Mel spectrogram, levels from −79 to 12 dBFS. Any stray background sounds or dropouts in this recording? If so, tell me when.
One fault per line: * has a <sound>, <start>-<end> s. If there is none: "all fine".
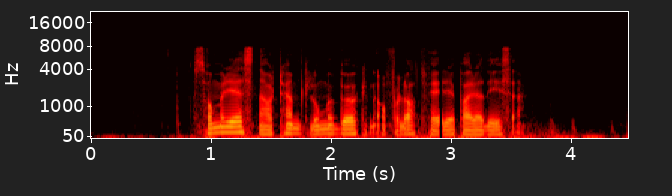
* has a dropout, 2.9-2.9 s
